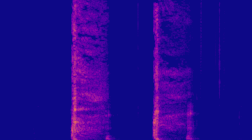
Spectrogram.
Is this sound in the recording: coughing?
yes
